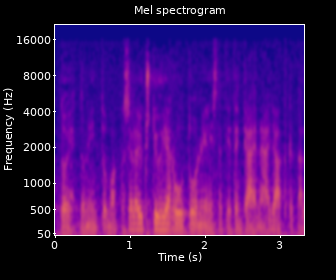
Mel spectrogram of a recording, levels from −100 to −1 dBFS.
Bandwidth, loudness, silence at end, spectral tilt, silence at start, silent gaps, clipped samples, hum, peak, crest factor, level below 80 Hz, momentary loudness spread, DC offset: 16 kHz; -45 LUFS; 0 s; -5 dB/octave; 0 s; none; under 0.1%; none; -26 dBFS; 18 dB; -64 dBFS; 11 LU; under 0.1%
